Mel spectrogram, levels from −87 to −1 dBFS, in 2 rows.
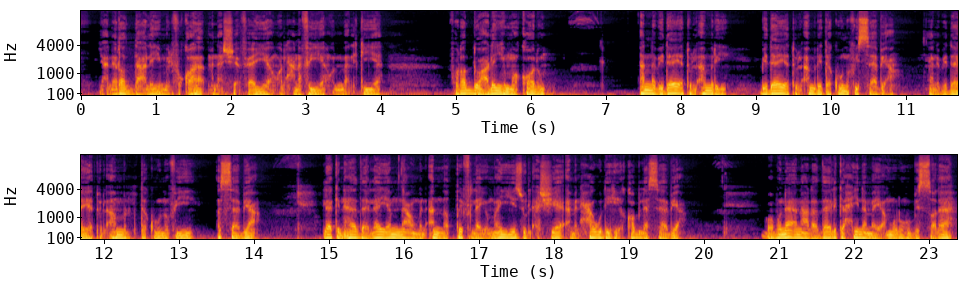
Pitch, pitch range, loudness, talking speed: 85 Hz, 75-95 Hz, -17 LUFS, 115 wpm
